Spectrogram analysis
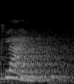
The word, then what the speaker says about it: climb: See, when you say the word comb, thumb and climb, the letter B is silent.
